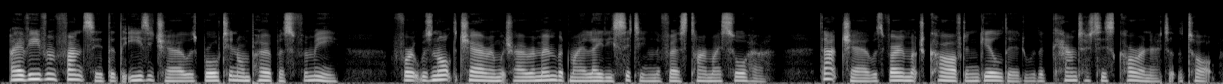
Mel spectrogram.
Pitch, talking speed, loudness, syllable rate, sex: 175 Hz, 240 wpm, -19 LUFS, 5.9 syllables/s, female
